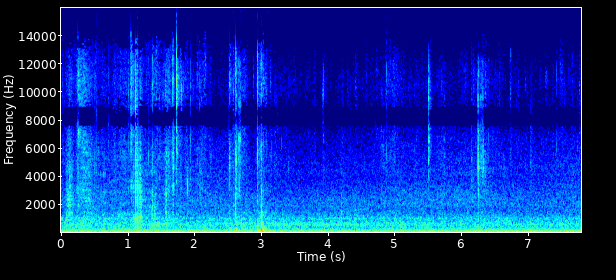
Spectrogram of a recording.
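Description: Low steady rumble with faint scuffs and clicks, and one sharp knock about three seconds in.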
